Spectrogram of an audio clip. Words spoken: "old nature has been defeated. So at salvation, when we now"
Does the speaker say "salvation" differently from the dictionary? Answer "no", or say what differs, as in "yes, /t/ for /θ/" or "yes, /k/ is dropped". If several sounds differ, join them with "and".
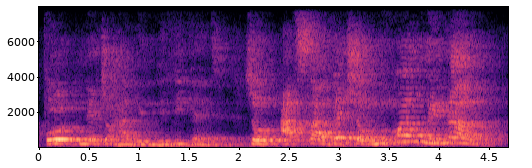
no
